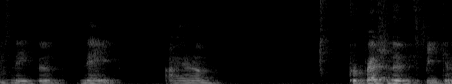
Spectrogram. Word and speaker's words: Nathan: us like my name nathan n-a-t-h-a-n that little th might not make the that sound um in every country so that's why nate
